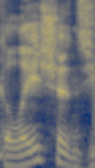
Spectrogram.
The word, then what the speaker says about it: Galatians: Okay, another pronunciation. Forgive me. Galatians. – Mm-hmm. Galatians, you got it.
